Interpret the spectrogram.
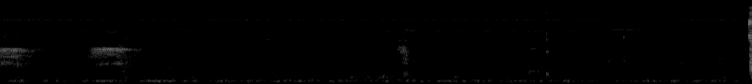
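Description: A bird calls twice, short calls about a second apart, near the start, over faint room noise. A sharp knock comes right at the very end.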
